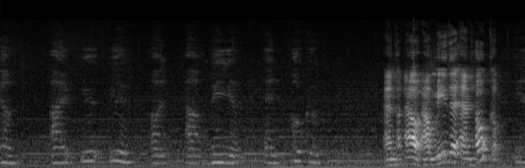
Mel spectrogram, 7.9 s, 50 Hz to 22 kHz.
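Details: Adult woman after stroke, at a speech therapy seminar for stroke and aphasia; therapist works on separating words to raise intelligibility above 90%; post-stroke speech impairment with reduced intelligibility.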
